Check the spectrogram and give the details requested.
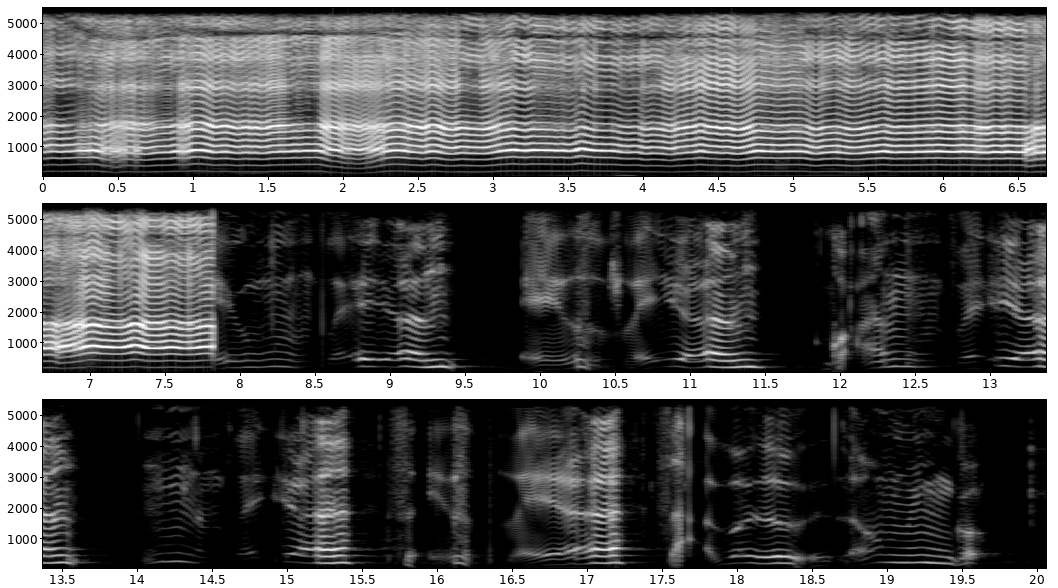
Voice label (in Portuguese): Ressonância Nasal compensatório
